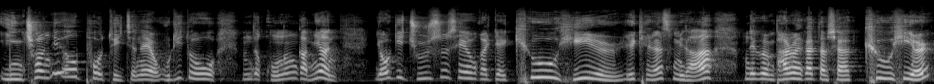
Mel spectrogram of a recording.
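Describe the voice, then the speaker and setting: Female English teacher, fairly high and bright voice, lecturing and drilling phrases. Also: a little fast. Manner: rhetorical questions to students, drills phrases for repetition. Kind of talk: online English vocabulary lecture.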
